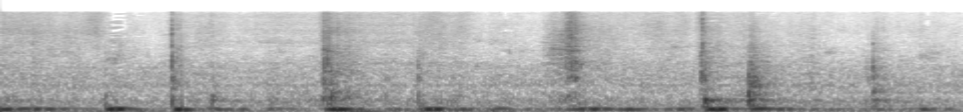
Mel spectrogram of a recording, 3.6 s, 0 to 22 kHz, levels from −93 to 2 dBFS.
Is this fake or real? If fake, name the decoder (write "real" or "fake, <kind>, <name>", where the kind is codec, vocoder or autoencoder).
real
